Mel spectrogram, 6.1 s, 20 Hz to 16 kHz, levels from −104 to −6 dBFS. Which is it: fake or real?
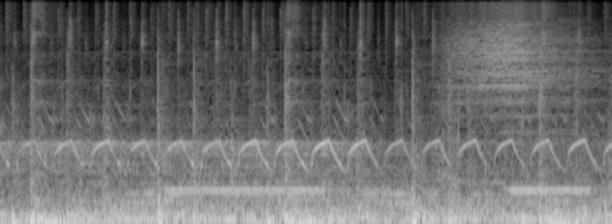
real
